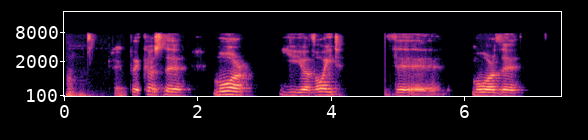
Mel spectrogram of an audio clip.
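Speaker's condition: Stammer; restrictive through life until Maguire speech recovery program about 21 years ago; since Maguire program able to give public, after-dinner, wedding and funeral speeches; says currently pretty sloppy, not best example of Maguire program; repeated sounds, blocks

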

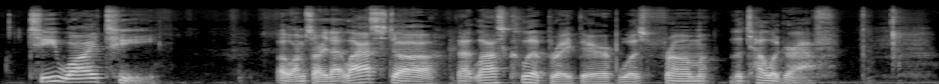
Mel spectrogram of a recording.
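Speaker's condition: No condition

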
